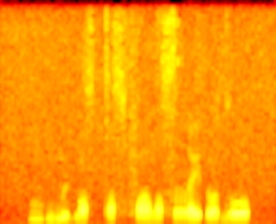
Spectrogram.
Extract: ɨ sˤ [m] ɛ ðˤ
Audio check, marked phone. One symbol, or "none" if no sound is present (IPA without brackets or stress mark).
f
